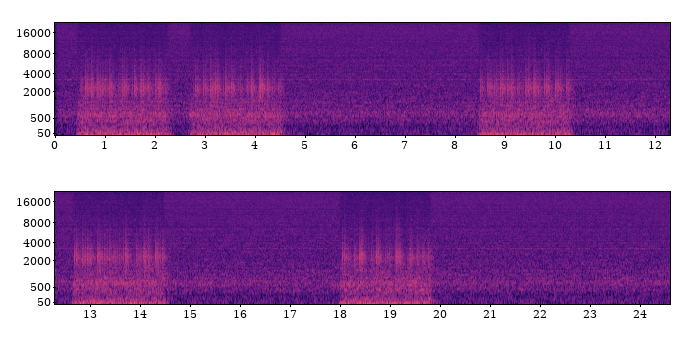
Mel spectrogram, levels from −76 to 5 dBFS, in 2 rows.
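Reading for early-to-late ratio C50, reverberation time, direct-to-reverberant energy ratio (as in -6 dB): 3.0 dB, 0.45 s, -8.0 dB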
